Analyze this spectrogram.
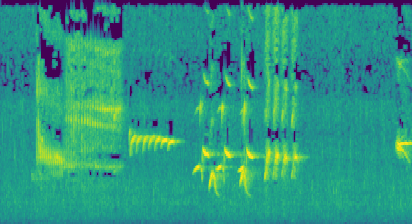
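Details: Chestnut-capped blackbird singing a buzzy high note, a short rapid trill, then several bright slurred whistles and a clustered chirp run, with a soft hiss underneath.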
